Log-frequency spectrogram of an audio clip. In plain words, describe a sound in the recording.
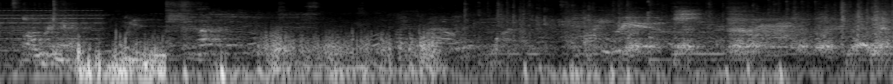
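An arcade fighting game plays music and effects through a loudspeaker.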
